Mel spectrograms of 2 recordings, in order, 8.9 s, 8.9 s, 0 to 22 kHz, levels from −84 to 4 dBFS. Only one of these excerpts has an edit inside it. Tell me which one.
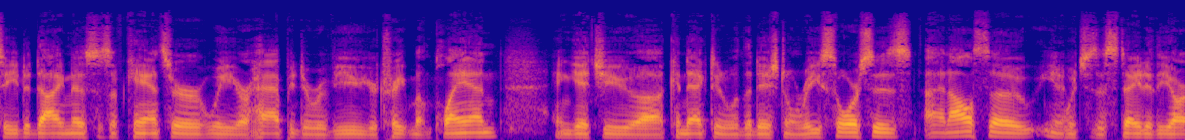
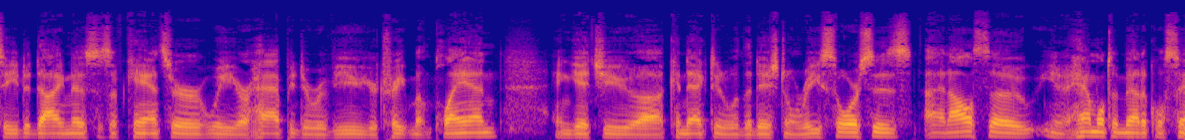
first; 1 cut; at 8.0 s

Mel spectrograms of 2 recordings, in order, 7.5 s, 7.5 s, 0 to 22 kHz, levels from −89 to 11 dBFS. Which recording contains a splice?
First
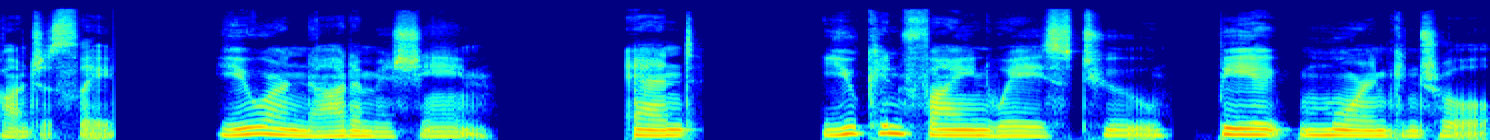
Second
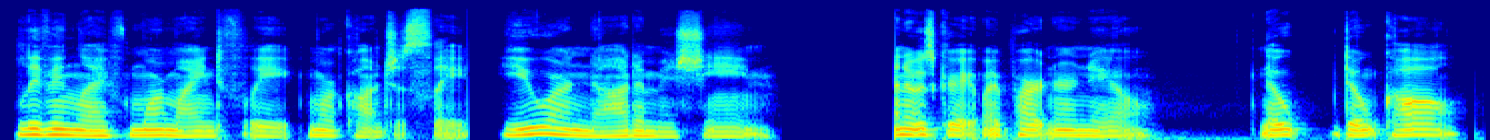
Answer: second; 2 cuts; at 2.4 s, 4.3 s

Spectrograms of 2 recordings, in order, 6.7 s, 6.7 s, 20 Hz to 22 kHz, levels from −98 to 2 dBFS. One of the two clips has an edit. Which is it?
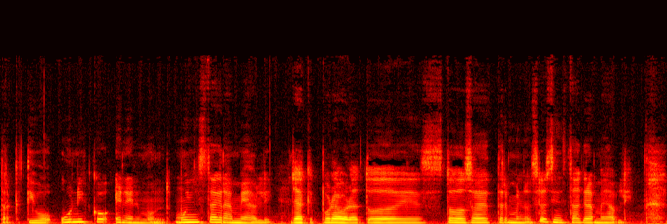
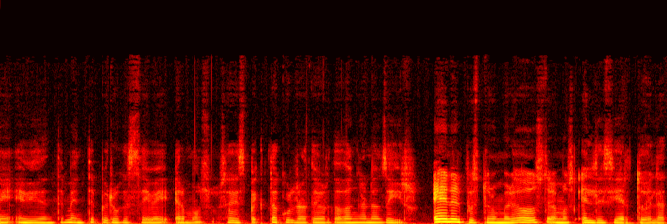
first; 1 cut; at 5.4 s

